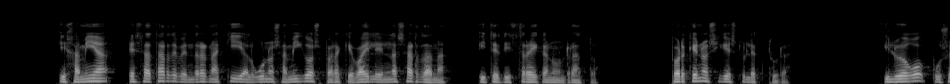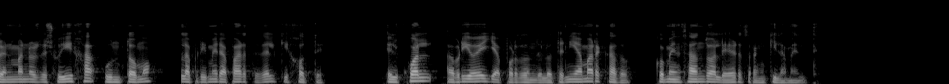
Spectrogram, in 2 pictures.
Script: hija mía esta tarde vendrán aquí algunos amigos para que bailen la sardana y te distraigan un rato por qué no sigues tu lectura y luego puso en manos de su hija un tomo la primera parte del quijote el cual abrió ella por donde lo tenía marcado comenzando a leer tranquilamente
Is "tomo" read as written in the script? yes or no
yes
